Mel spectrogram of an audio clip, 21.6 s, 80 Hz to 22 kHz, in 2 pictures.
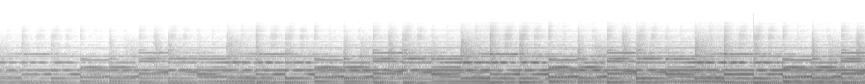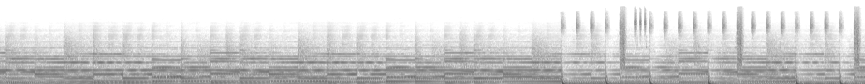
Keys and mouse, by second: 2.0 KP_1, 12.1 click, 15.1 click, 16.9 click, 17.5 click.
